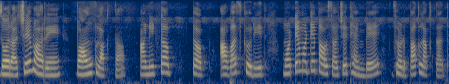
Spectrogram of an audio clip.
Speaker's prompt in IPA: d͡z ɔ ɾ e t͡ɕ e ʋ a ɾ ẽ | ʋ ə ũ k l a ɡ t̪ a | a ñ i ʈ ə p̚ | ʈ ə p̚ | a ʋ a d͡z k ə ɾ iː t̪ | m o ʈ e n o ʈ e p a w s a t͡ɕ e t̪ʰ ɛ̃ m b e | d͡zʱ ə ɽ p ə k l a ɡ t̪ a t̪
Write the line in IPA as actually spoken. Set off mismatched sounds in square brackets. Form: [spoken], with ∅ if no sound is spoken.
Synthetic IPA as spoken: d͡z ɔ ɾ [a] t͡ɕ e ʋ a ɾ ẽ | ʋ [a] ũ k l a ɡ t̪ a | a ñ i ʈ ə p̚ | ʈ ə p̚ | a ʋ a d͡z k ə ɾ iː t̪ | m o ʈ e [m] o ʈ e p a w s a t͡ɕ e t̪ʰ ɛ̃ m b e | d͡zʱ ə ɽ p [a] k l a ɡ t̪ a t̪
